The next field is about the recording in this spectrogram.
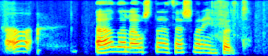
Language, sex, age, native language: Icelandic, female, 40-49, Icelandic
